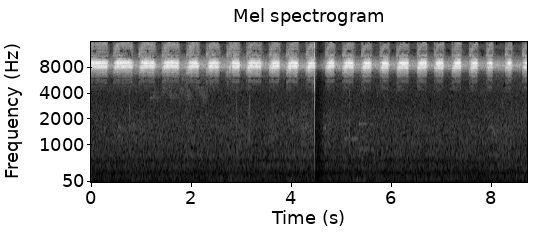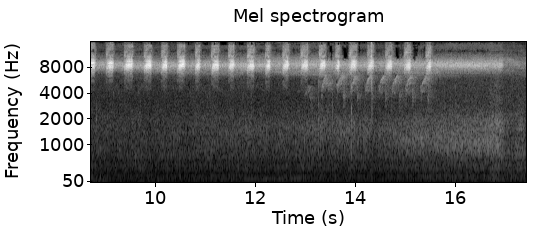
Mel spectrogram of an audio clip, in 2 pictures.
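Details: Platypleura kuroiwae cicada song in pulsed form: shrill high buzzes chopped into rapid regular bursts, nearly three per second, gradually quickening and blurring into a continuous hiss before fading at the end; one sharp click early.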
